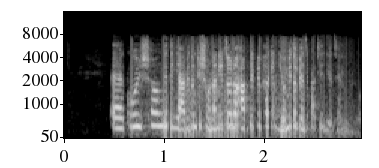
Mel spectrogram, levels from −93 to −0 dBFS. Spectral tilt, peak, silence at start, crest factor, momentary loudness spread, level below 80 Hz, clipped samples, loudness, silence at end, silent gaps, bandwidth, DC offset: -3.5 dB/octave; -2 dBFS; 0.45 s; 18 dB; 12 LU; -46 dBFS; under 0.1%; -18 LUFS; 0.1 s; none; 8 kHz; under 0.1%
